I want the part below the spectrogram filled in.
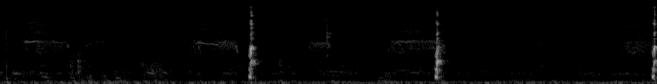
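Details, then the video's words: Common moorhen chicks give sharp, loud peeps about every two seconds, over softer high twittering and rustling in the background. "Moorhen Babies"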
